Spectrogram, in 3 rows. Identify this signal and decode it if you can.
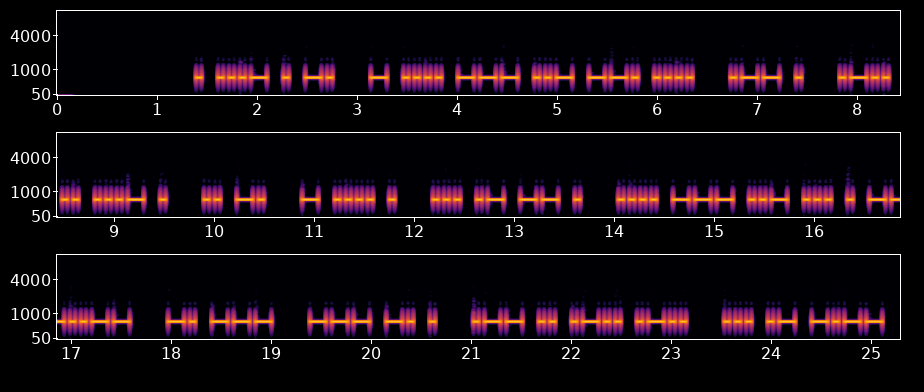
Morse code, heard as a keyed tone, about 22 wpm, 700 Hz. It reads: EVEN THOUGH WE LIVE IN THE SAME HOUSE, NO ONE WILL SAY
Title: Sentences from Top 1000 Words - Review Part 2 - 22wpm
